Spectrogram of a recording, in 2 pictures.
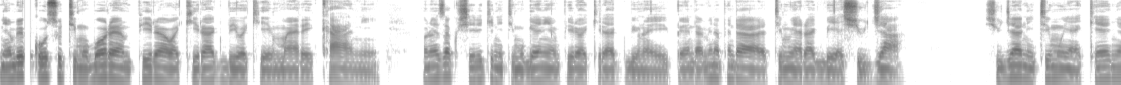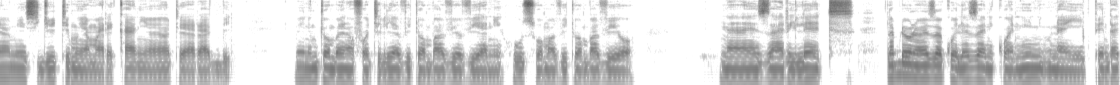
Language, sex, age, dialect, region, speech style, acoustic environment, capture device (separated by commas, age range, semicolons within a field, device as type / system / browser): Swahili, male, 18-24, Kenya - Nairobi Sheng-influenced, Kenya, focused, people talking, mobile / Linux / Chrome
